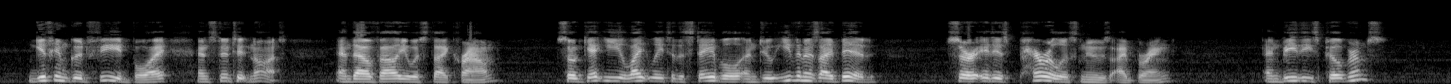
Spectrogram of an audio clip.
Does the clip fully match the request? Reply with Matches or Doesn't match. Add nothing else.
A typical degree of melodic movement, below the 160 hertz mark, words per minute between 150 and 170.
Matches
